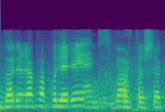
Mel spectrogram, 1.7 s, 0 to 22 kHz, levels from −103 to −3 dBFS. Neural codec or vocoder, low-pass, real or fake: codec, 16 kHz in and 24 kHz out, 0.6 kbps, FireRedTTS-2 codec; 7.2 kHz; fake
